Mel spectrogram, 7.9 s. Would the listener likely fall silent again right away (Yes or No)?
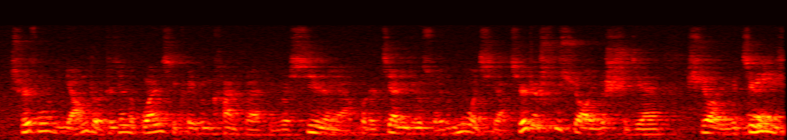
Yes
